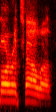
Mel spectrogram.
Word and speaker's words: Muratalla: Raymond Muratalla accepted a 70-30 split against Shakur Stevenson.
